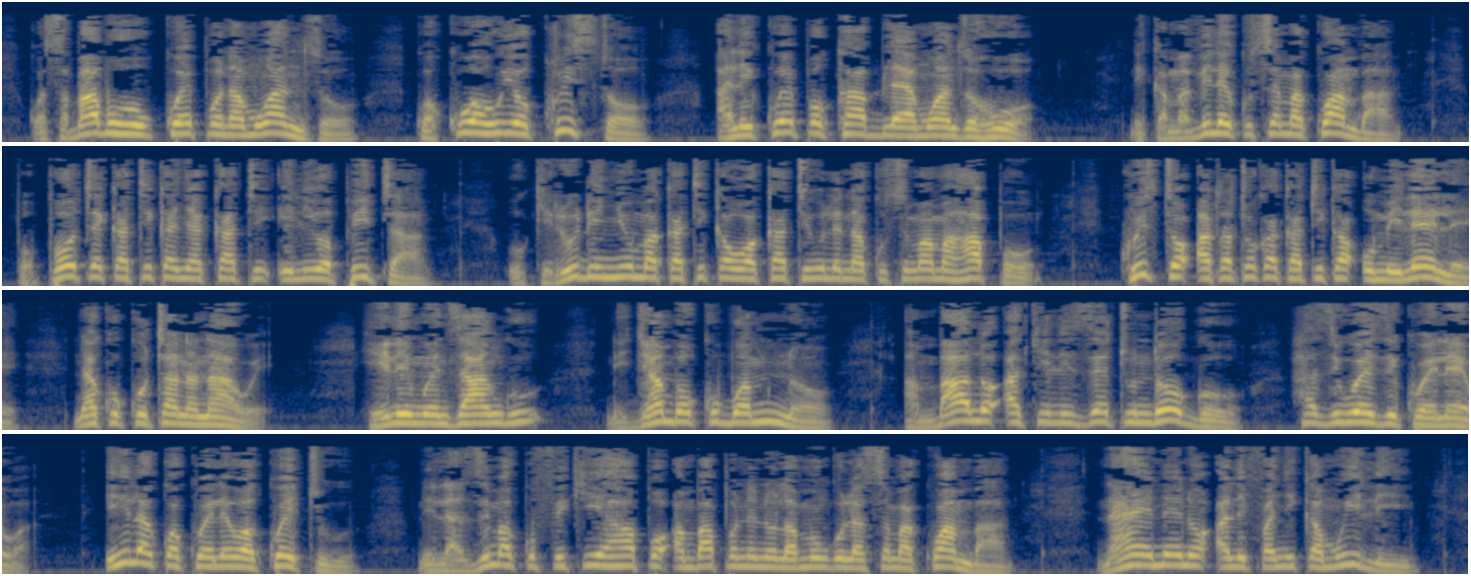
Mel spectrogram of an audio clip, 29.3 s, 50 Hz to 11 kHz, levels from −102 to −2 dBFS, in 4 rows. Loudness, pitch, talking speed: -26 LUFS, 165 Hz, 140 wpm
